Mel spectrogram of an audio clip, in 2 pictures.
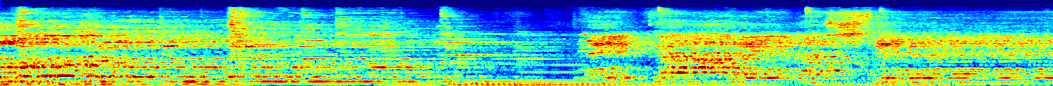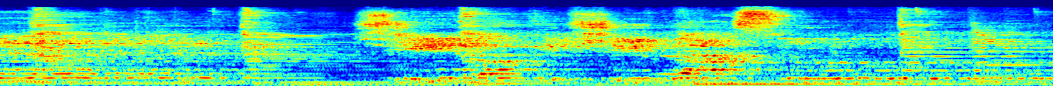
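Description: Live Christian worship song: a man and a woman singing in harmony with a second male singer, over strummed acoustic guitar, electric bass and drums.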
